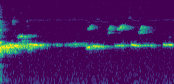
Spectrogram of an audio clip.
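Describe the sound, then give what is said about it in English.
Soft birdsong from trees, a steady high trill with short bright chirps breaking in and out above it, faint, with no voices. “Or maybe that exhale gets breathed in partly by the birds that are singing in the trees”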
